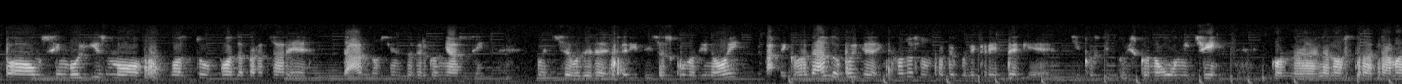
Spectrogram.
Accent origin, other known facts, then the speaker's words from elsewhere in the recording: Baricella, Emilia-Romagna, Italy; perché io vengo da Baricello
